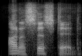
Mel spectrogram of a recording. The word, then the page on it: unassisted: American English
